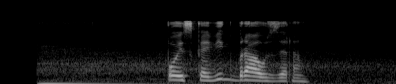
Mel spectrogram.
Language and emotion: Russian, neutral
